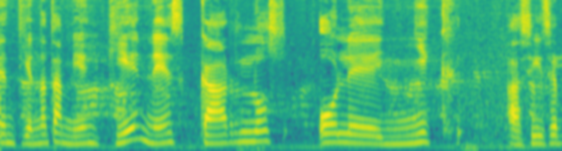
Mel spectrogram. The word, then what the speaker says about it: Oleñik: que la gente entienda también Quién es Carlos oleich así se pronuncia que en algún momento fue detenido creo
